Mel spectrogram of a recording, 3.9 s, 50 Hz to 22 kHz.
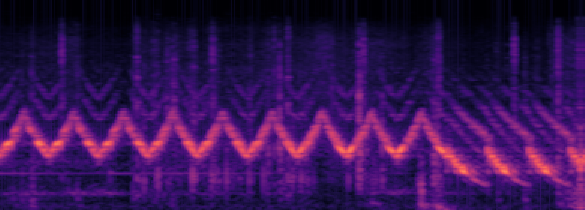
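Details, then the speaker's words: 2000 Chevrolet Impala with no-start and security/passkey fault suspected: turning ignition to on triggers a loud alarm whooping up and down about three times a second, steady and unbroken; cause not pinned down. "Okay, try the ignition to on again to ex to the on position again and the alarm goes off. I ain't going to listen to that more than I have to."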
